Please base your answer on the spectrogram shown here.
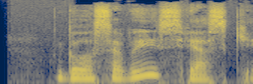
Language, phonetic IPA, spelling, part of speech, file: Russian, [ɡəɫəsɐˈvɨje ˈsvʲaskʲɪ], голосовые связки, noun, Ru-голосовые связки.ogg
- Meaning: vocal cords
